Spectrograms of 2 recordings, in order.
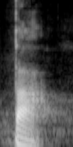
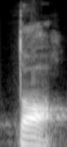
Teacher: তা সিম্পল পাতলা আওয়াজে হবে তা জবর তা আর ত টা মোটা আওয়াজে হবে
